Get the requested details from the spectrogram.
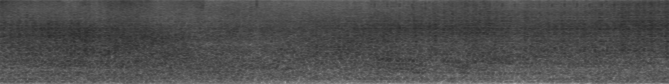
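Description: Wind blows across open ground.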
